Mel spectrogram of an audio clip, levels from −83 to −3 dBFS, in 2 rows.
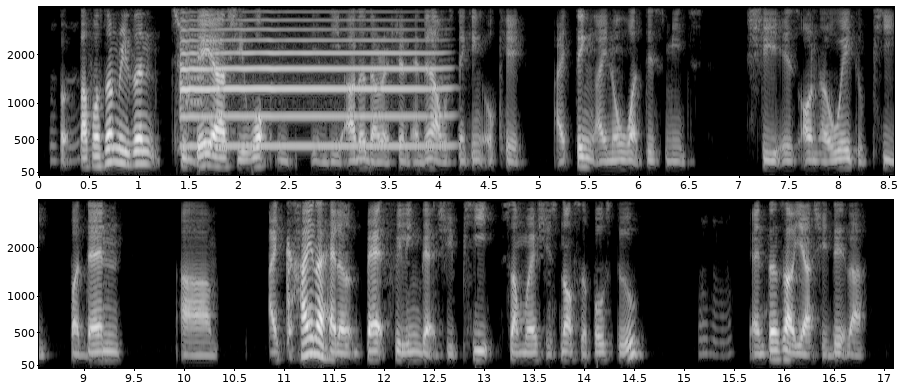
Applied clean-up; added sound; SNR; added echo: none; Trumpet; -3 dB; none.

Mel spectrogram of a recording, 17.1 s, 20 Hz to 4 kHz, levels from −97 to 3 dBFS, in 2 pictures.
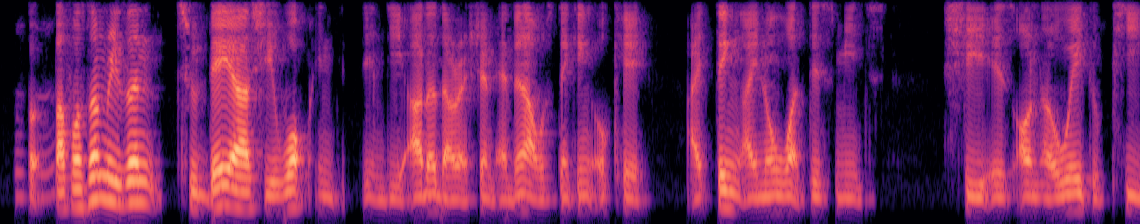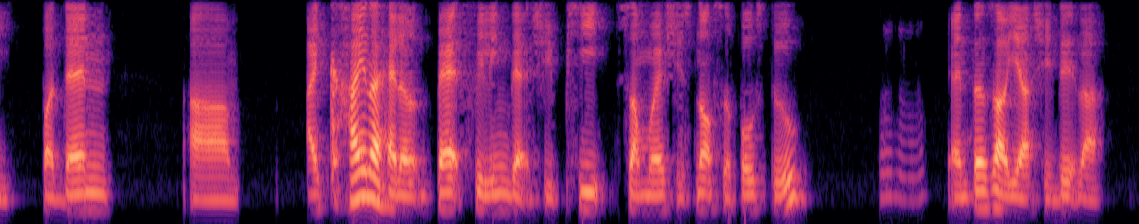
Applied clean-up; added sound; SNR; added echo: none; none; none; none.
